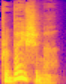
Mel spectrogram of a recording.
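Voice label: "probationer", British English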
